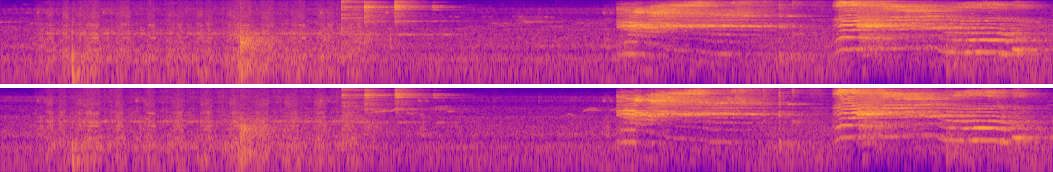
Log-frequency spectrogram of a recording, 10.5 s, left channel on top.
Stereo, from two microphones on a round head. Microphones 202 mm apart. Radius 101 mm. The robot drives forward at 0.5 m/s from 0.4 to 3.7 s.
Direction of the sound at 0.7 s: 60° left (ahead or behind).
